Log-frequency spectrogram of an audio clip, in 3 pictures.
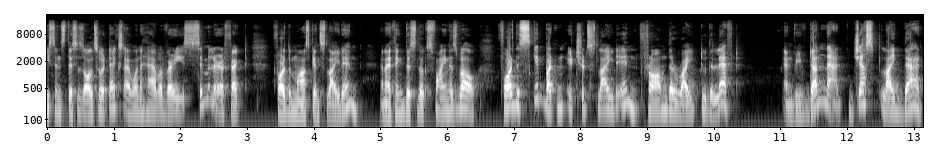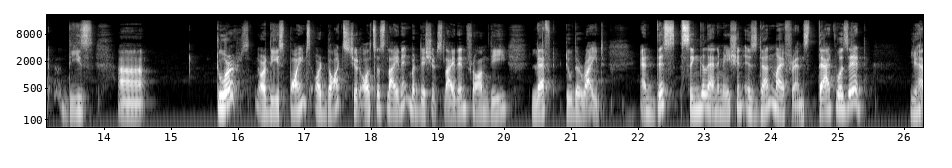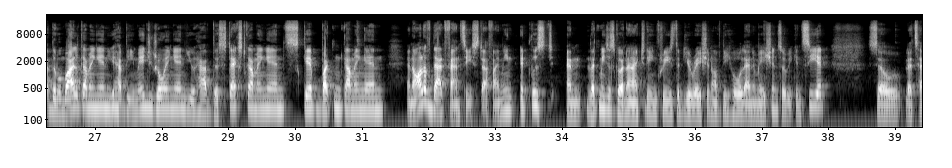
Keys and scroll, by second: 25.1 space, 30.7 space, 36.5-37.6 typing.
